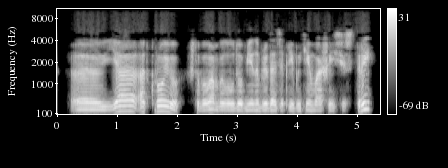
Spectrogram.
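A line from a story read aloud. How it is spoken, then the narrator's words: Cheerful, teasing, veiled malice. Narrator (Russian): сказала она веселым, дразнящим тоном, словно тщательно прятала свои коготки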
